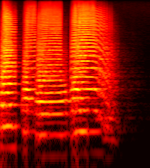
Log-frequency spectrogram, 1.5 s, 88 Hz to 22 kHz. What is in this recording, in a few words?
Disco Fever, BRASS-LICKS; Best Service ProSamples vol.48 - Disco Fever; AKAI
